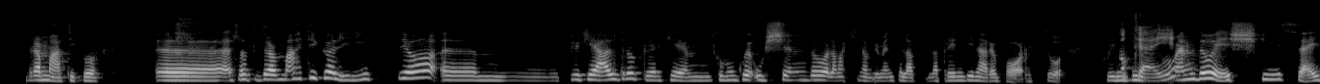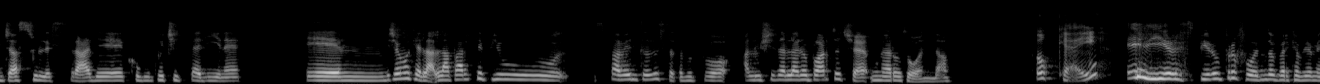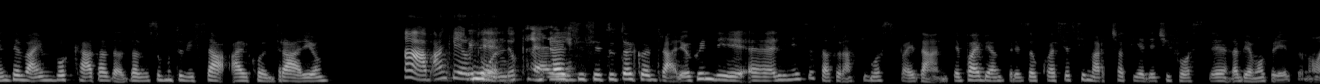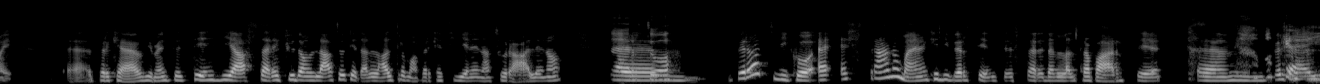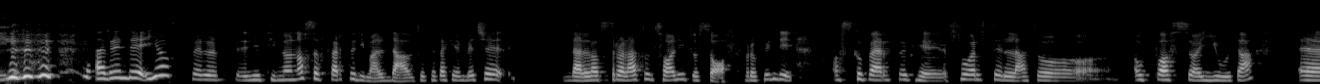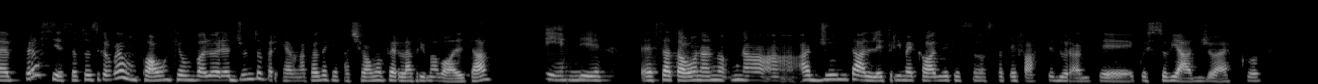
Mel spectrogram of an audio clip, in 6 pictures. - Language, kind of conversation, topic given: Italian, podcast, Raccontami di un viaggio che ti ha cambiato la vita?
- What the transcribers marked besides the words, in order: chuckle; tapping; "proprio" said as "popo"; other noise; chuckle; unintelligible speech; chuckle; laugh; "dirti" said as "ditti"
